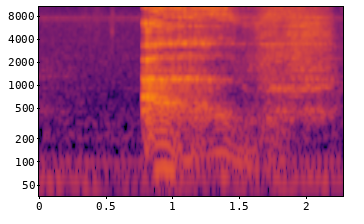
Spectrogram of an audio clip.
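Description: A man's drawn-out, hesitant 'uh', starting abruptly about a second in and trailing off.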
